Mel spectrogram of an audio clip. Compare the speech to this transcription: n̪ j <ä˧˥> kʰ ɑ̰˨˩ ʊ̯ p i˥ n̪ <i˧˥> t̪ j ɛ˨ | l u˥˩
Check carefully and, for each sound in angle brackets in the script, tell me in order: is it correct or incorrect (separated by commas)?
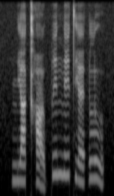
correct, incorrect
